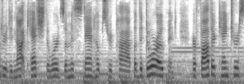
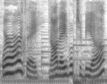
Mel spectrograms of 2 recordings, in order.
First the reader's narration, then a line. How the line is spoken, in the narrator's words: His tone was anxious and concerned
